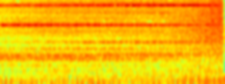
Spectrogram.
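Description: Trailer sound-design swell: a loud, sustained, high-pitched screeching wash with steady whining tones over a deep low rumble, building slightly toward the end.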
